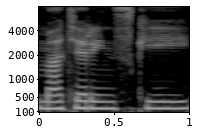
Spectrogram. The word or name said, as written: materinský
